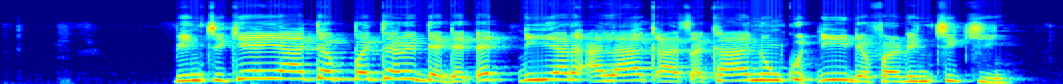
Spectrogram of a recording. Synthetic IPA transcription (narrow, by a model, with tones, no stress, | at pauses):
bɪ˨nt͡ʃɪ˨kʲeː˦jaː˦tɐ˦bːɐ˦tɐ˦rda˨da˨ɗɐ˦ɗːɪ˦jɐ˦rʔa˨laː˦kʼaː˨sʼɐ˨kaː˦nɪ˦ŋkʷʊ˦ɗiː˦da˨ɸɐ˦ɾɪ˦nt͡ʃɪ˦kʲiː˦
